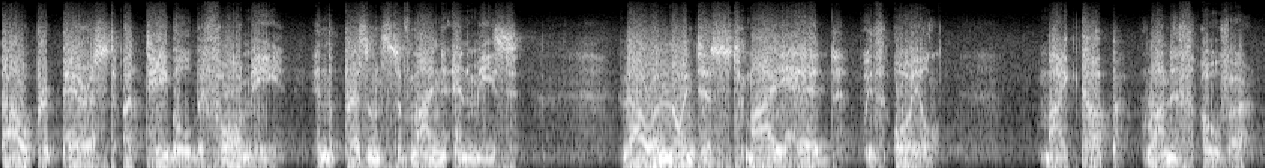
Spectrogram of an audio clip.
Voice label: preacher; dogma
